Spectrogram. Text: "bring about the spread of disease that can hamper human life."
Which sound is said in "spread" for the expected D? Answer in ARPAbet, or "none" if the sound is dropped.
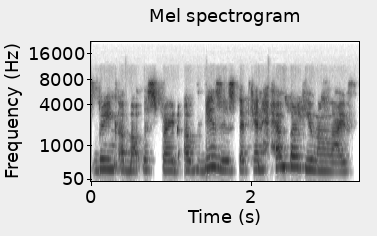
D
